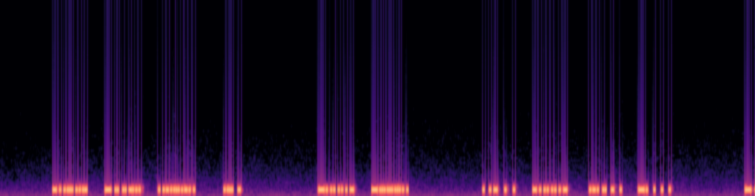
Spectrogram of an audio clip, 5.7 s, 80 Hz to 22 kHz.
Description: Hellschreiber (Feld-Hell, 122.5 baud), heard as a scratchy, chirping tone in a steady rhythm, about 900 Hz. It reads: QRZ? DE YO7L …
